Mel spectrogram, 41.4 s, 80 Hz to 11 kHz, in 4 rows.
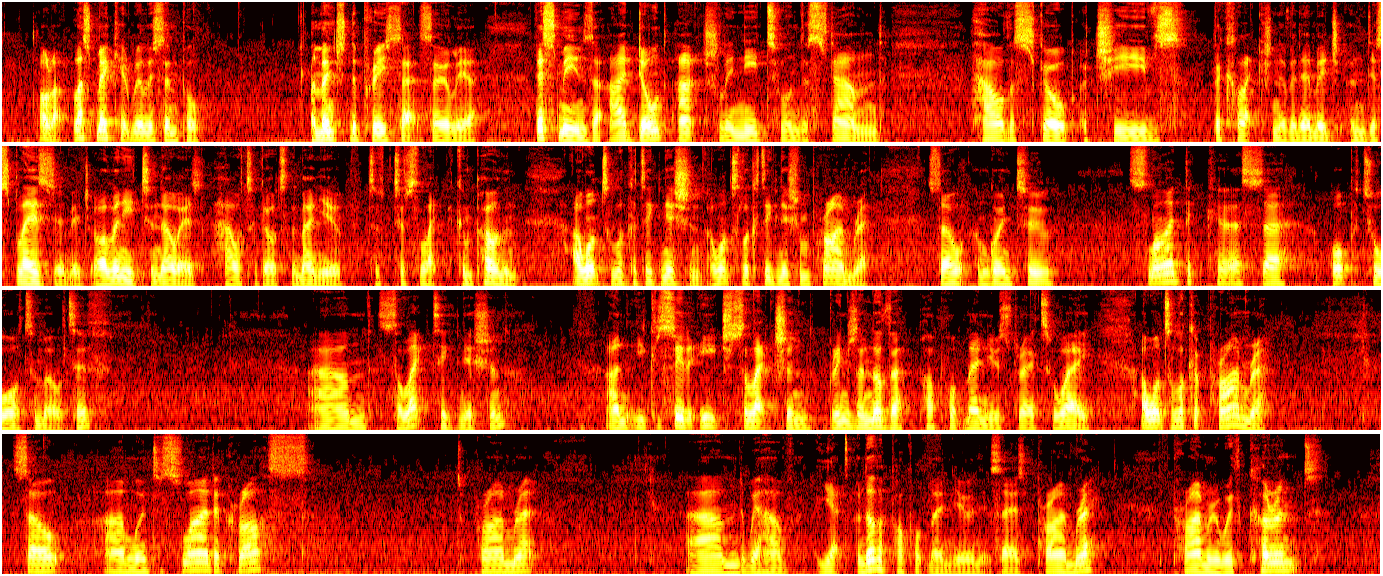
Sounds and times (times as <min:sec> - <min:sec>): Speech: 0:00.3 - 0:01.6, 0:02.3 - 0:06.6, 0:07.3 - 0:21.5, 0:23.0 - 0:24.6, 0:25.2 - 0:30.2, 0:31.1 - 0:33.4, 0:34.4 - 0:35.1, 0:36.2 - 0:41.0.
